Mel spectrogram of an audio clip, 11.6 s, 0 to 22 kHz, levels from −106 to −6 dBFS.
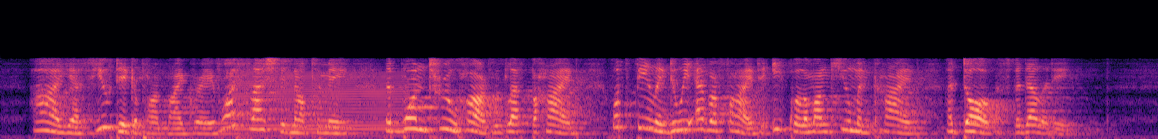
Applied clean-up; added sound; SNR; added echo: none; Wind instrument, woodwind instrument; 15 dB; reverberation time 1.0 s.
